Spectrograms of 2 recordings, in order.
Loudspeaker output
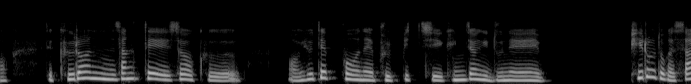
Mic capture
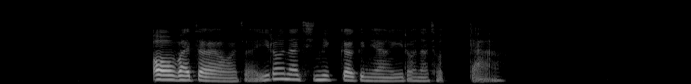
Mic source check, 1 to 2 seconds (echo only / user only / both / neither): user only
